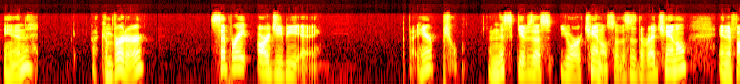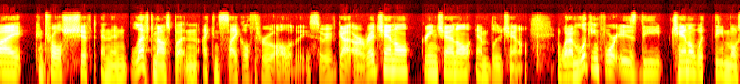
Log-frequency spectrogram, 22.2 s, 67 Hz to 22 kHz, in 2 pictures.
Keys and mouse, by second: 4.0 click, 6.2 click, 13.3 ctrl+shift+click, 14.5 ctrl+shift+click, 14.9 ctrl+shift+click, 15.3 ctrl+shift+click, 15.7 ctrl+shift+click, 16.1 ctrl+shift+click, 17.8 ctrl+shift+click.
